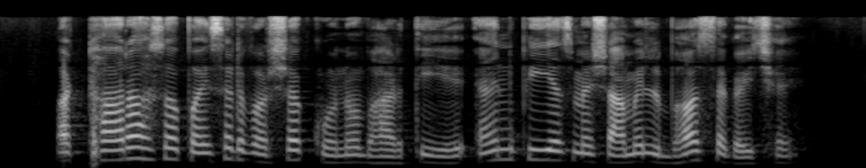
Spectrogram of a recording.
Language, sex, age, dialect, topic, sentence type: Maithili, male, 25-30, Eastern / Thethi, banking, statement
